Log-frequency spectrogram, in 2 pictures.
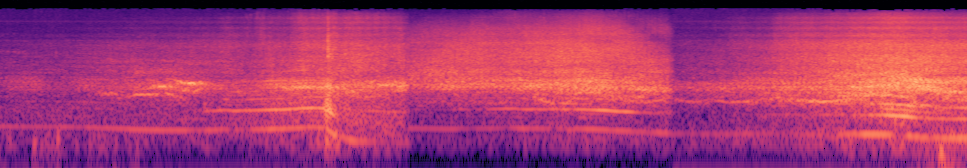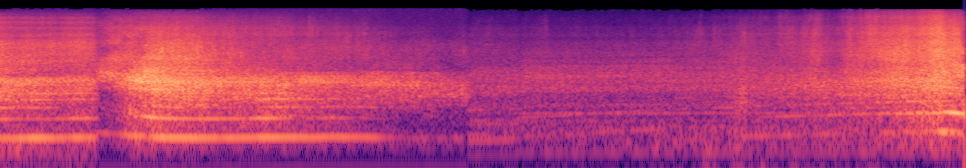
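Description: A car engine roars loudly as a car speeds past, its pitch rising and falling with the gear changes.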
